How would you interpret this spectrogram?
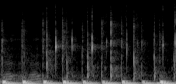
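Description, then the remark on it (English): Steady, rhythmic clapping at a brisk even pace, about four claps a second, with a low hum beneath it. No one speaks. “Round of applause, everyone.”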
